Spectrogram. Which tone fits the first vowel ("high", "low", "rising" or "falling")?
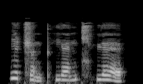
falling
